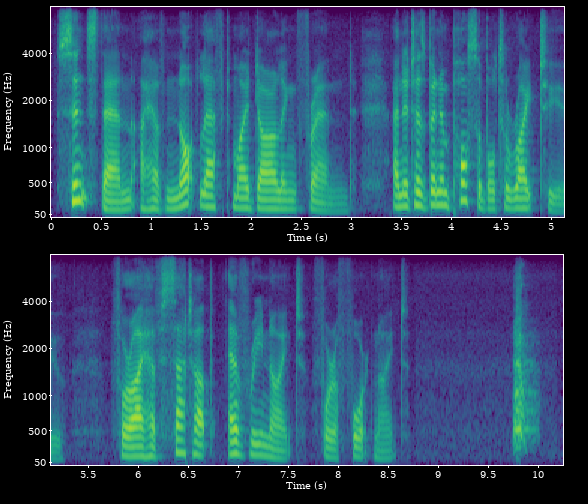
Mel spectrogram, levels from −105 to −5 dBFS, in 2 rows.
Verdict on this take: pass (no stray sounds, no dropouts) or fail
fail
